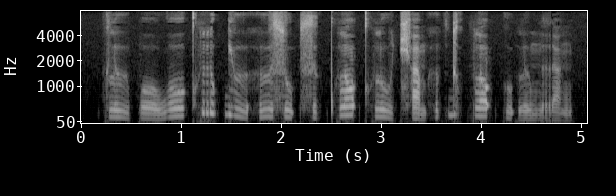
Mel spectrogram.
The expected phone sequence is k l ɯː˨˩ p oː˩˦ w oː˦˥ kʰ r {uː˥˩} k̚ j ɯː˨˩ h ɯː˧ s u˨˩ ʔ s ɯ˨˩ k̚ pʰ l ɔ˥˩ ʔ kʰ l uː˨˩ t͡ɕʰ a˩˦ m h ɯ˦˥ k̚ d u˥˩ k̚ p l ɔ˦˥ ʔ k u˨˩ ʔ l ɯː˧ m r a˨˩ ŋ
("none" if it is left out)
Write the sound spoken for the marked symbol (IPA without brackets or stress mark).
u˥˩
